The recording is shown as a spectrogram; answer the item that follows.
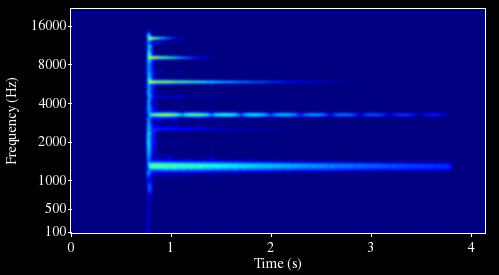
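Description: Notification-bell sound effect from a subscribe-button animation: one bell ding about a second in, ringing out and fading away over about three seconds.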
